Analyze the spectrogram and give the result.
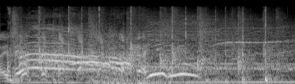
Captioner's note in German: Jubel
